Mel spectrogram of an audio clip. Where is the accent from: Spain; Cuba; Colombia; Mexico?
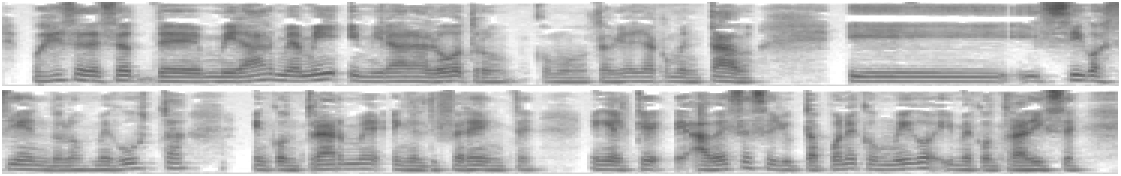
Cuba; Holguín; born there; en Ediciones Holguín, en mi provincia natal, en el oriente del país, en Cuba.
